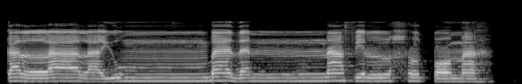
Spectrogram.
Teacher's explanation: mim sukun dan berdengung selama dua harakat beserta menyamarkan mim tersebut.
